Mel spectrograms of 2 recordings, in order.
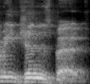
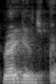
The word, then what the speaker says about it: Regensburg: Can we obligate other communities in the empire to pay to help ransom these Jews from Regensburg? Is it Regensburg or Reinsburg? Regensburg.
